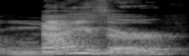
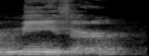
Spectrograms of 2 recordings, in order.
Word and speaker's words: neither: question whether you have so neither or neither you can pronounce it either way he's gonna be good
